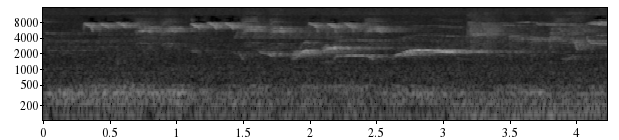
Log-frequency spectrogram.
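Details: Thin, high chirps and a few short whistles from more than one small bird at Haigh Plantations, Wigan, on 28 April 2014, faint over a steady low outdoor rumble.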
